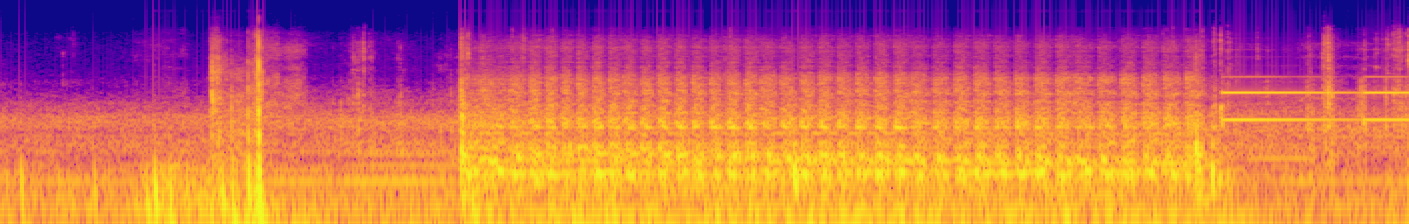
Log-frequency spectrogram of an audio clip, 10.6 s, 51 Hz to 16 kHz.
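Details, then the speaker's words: 2003 Ford F-150 4.6 V8; crank sensor, cam sensors, plugs, coil packs, starter and fuel pump already replaced. Starter churns steadily for several seconds but engine never fires, battery going dead; owner told ECM possibly at fault, cause unconfirmed. "sit here and crank it over for a while it eventually started and run great and then we took it for a drive it ran great drove great job back home never started since"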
